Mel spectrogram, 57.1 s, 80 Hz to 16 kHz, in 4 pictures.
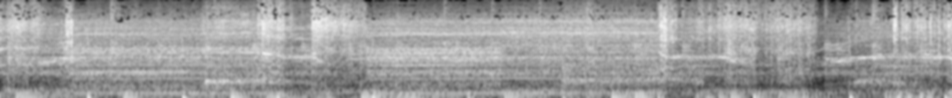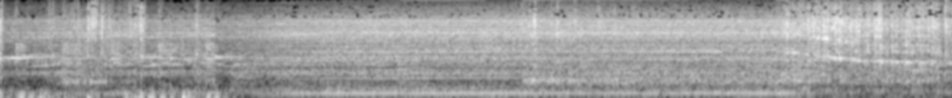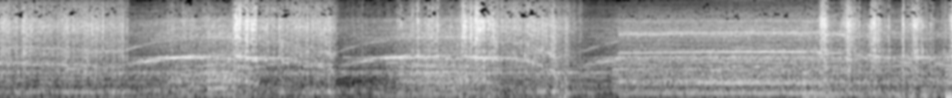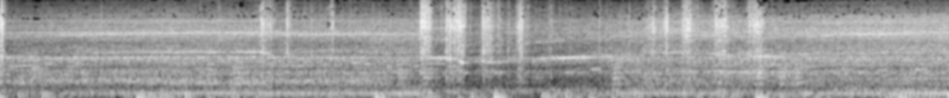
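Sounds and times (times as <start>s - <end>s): electric juicer motor whine: 0.0s - 57.0s.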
